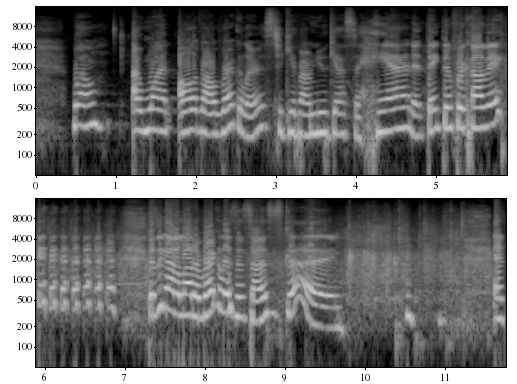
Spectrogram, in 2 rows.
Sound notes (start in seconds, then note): 5.4 applauds; 5.9 laughs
